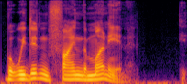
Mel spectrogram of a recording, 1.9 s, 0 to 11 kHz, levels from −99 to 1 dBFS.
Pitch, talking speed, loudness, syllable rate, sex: 125 Hz, 255 wpm, -16 LUFS, 6.7 syllables/s, male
